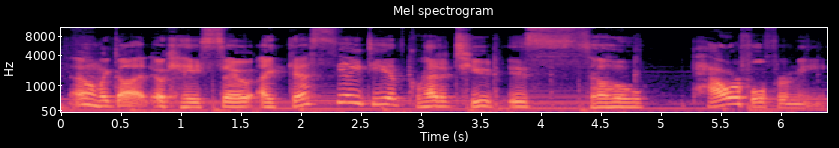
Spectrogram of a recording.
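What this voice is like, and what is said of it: Emotional, close to tears. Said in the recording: “Oh my God, I'm already getting emotional. ... I told myself I wasn't gonna cry until later.”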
